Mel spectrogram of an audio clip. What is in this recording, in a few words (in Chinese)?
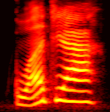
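"guo2jia1", Mandarin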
